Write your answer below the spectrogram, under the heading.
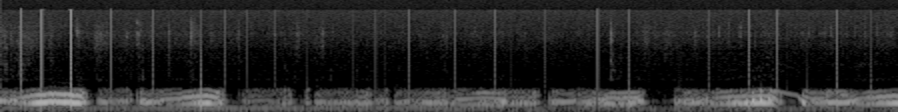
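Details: Male pigeon, wild, cooing in courtship at a nest box while the female dances ahead of laying. Deep, rolling coos run together in a busy stretch, with some sharp taps and a low hum.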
